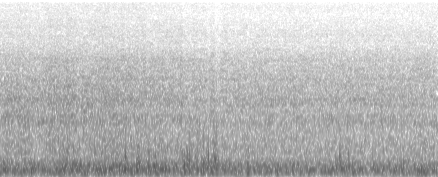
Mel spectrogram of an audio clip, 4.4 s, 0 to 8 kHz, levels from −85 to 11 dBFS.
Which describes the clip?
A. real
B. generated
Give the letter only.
A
